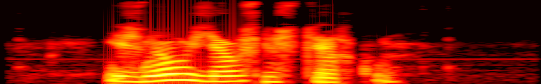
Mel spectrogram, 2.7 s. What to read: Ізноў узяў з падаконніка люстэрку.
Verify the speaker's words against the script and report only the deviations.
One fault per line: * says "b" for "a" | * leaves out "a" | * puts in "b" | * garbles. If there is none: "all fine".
* leaves out "падаконніка"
